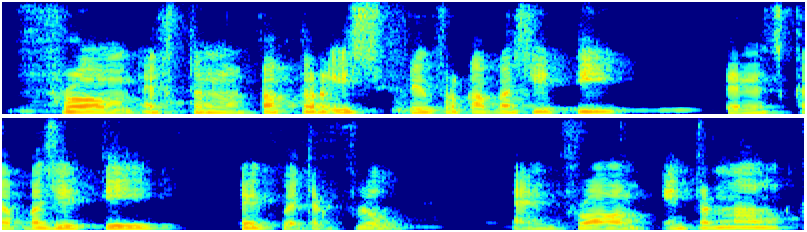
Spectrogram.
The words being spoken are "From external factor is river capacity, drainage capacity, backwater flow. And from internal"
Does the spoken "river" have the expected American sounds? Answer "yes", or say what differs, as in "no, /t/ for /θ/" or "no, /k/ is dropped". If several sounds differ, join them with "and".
no, /f/ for /v/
